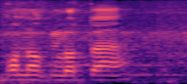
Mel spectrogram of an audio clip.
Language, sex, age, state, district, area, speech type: Assamese, male, 60+, Assam, Goalpara, urban, spontaneous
